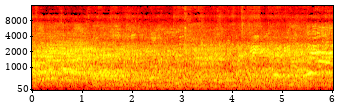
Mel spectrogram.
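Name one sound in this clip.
A crowd of spectators chatters steadily in a large echoing hall.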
